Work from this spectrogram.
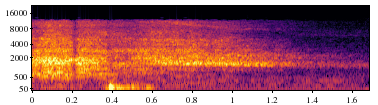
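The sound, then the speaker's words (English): One long exhale, as if blowing out a candle, during a slow breathing exercise: a steady breathy hiss with a soft low bump near the start, fading out over under two seconds. “And then when you're ready, another inhale with the flower to the count of 6. Hold for 3. Blow out the candle.”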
